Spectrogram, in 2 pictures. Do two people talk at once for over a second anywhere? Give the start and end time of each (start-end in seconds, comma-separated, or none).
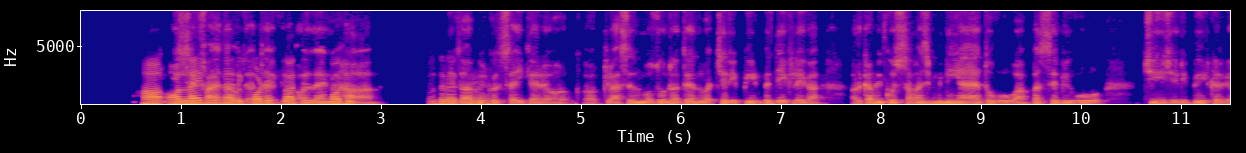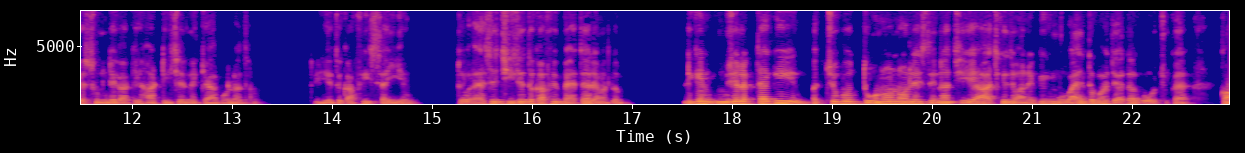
0.8-3.0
